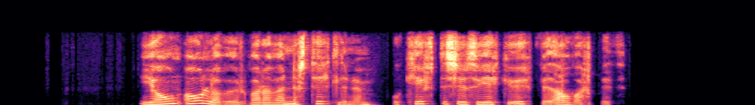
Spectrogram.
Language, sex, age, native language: Icelandic, female, 50-59, Icelandic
